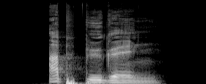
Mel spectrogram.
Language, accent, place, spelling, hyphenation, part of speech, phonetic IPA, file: German, Germany, Berlin, abbügeln, ab‧bü‧geln, verb, [ˈapˌbyːɡl̩n], De-abbügeln.ogg
- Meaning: to brush off (To disregard something, to dismiss or ignore someone.)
